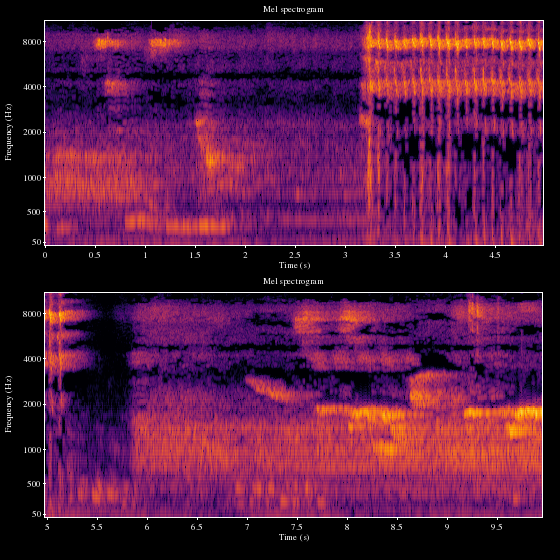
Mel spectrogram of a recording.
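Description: A crested jay gives a loud, dry mechanical rattle of about ten pulses a second for two seconds. Softer chirps and whistles from other birds surround it.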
